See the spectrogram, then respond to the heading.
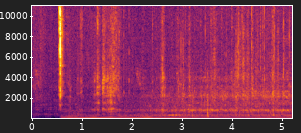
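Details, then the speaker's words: Early-1900s Century 60-inch antique ceiling fan, oil cup filled but still stiff, running on its screw-on switch: quiet steady low hum with faint bearing noise, no scraping (rotor earlier scraped stator at first start, now stopped); normal running. "There you go. It's nice and quiet. Just a little bit of a hum, a little bit of bearing noise, but nothing major."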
